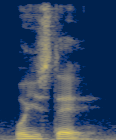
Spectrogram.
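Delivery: usual speaking voice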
